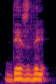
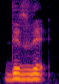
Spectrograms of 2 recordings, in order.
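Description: First: The s sound is voiced, like a z. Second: The same.

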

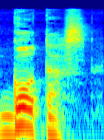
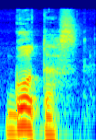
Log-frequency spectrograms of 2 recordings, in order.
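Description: Both takes have the same delivery.

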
